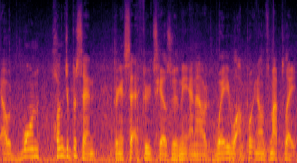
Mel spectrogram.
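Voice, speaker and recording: Noticeable background noise sits behind a man talking at a very fast pace. His pitch is medium, with ordinary variation. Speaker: fitness vlogger. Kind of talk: vlog narration. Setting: holiday resort abroad.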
